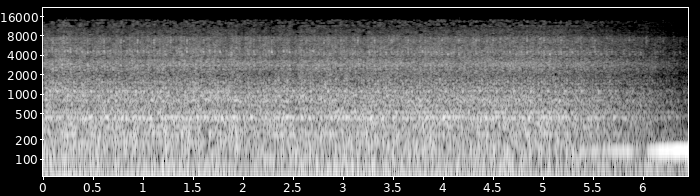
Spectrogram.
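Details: Mercedes OH 1526 bus diesel after faulty MR replaced with a serviced spare to cure limping engine at start: loud, low rumble runs on without misses or stumbles; now idles evenly.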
